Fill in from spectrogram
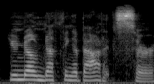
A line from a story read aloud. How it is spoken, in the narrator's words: said the squire sharply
